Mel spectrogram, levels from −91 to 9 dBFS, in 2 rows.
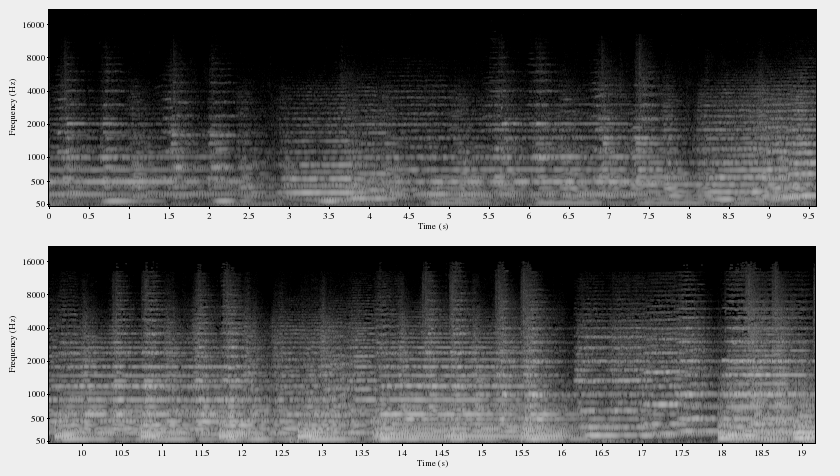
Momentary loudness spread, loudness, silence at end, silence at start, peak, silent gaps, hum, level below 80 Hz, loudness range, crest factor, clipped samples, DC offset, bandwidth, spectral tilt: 14 LU; -26 LUFS; 0 s; 0 s; -8 dBFS; none; none; -48 dBFS; 11 LU; 18 dB; under 0.1%; under 0.1%; 12.5 kHz; -7 dB/octave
